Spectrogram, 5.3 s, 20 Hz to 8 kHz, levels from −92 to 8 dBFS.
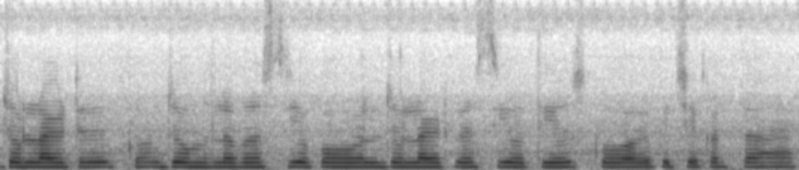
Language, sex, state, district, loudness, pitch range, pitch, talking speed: Hindi, female, Haryana, Rohtak, -18 LUFS, 200-205 Hz, 200 Hz, 170 wpm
